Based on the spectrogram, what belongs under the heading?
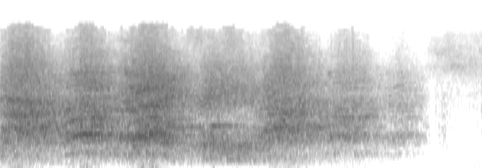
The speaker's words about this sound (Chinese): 那么我们继续来为您解说现在正在发生在香港的一些这个抗议集会的场面。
